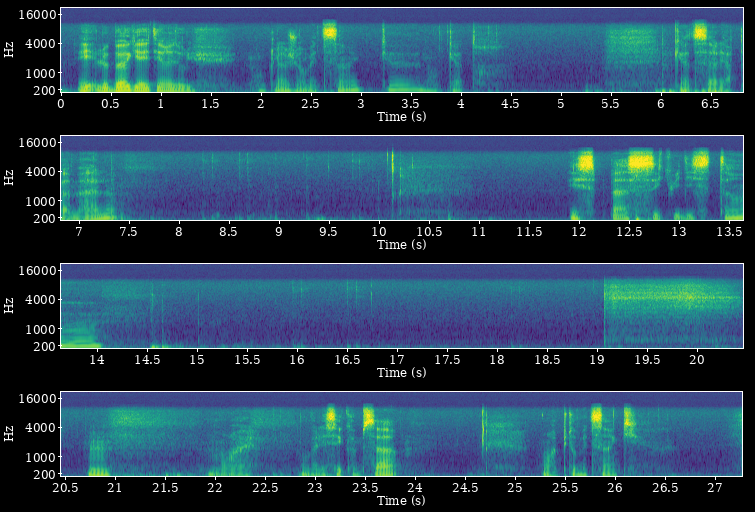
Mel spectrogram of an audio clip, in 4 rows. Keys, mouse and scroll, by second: 1.6 click, 2.7 click, 3.9 click, 6.3 KP_Subtract, 8.3-9.3 drag, 9.1 right click, 9.8 click, 12.7 click, 14.7 F2, 16.1 click, 18.3 click, 19.2 click, 22.7 click, 25.7 click.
